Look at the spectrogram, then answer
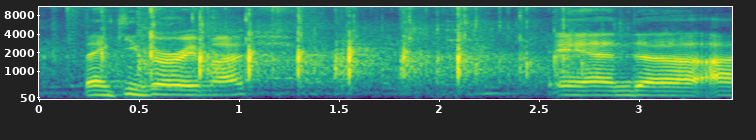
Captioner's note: applause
